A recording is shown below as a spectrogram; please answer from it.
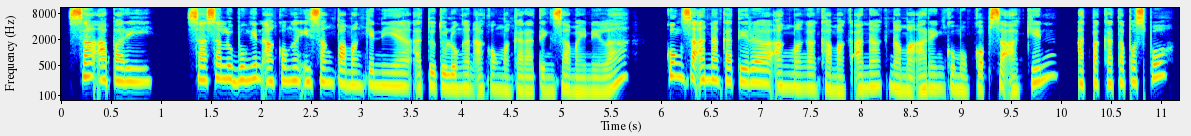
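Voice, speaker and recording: Low-voiced woman narrating a dramatic story. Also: animated, normal speed, a little mellow, clean tone, no echo, studio quality.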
